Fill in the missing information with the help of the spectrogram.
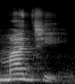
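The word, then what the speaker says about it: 맏이: Magi. Yes. Eldes. Magi. Yan. Okay. Parang hindi siya eldest kasi nga ang naririnig natin ay magji.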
